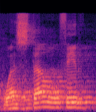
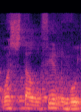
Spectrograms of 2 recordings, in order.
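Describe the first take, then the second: First: The word stops on the 'r' sound. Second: The word ends with a clear final 'hu'. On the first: The speaker calls it wrong. "maka berhenti di huruf ro. Wastaghfir, hu-nya mana?" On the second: The speaker calls it right. "kalau baca berhenti di wastaghfirhu"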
